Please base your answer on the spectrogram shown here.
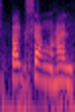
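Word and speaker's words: Pagsanjan: nandito tayo sa Laguna, Pagsanhan got its name from the word pagsangahan. Kaya yung mga locals dito, way nila ng nila pinopronounce ang bayan ng Pagsanhan is Pagsanghan talaga, since yun ang original name. Nabago lang through over time, nabago lang yung spelling.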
